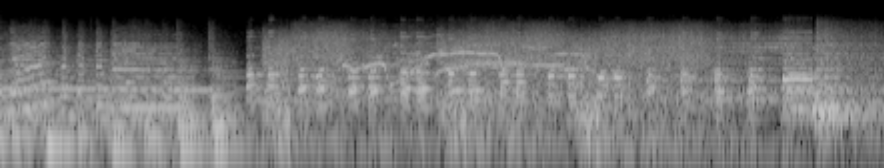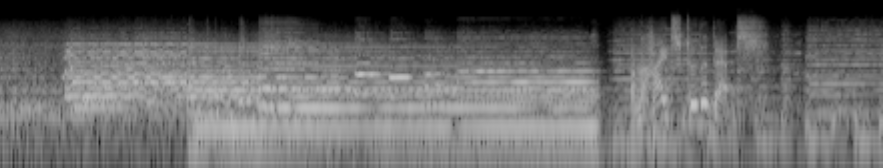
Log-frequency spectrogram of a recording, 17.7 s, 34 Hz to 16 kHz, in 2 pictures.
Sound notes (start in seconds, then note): 3.4 riders scream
